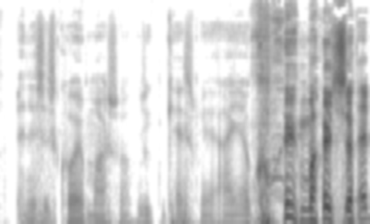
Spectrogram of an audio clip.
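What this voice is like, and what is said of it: Deep, seductive sexy voice. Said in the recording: “That dude is on a mean, sexy voice.”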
